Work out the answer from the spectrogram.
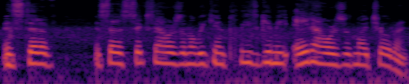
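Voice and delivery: high, whimpering beggar before the judge; mock groveling plea. Mocking a father begging the judge, pleading pathetically. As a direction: grovel and plead like a cowering servant. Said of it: "you crawl in there".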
